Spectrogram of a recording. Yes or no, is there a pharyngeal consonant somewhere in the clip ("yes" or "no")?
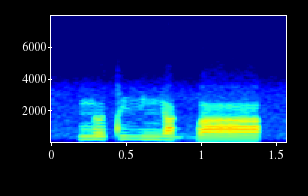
no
